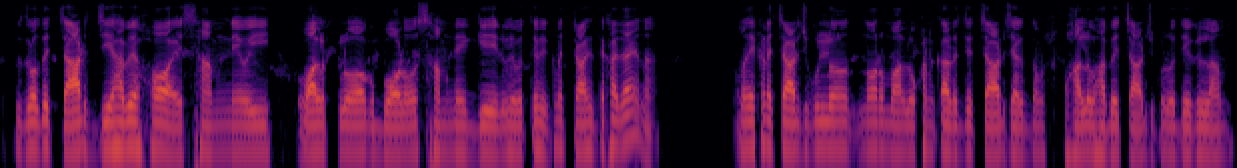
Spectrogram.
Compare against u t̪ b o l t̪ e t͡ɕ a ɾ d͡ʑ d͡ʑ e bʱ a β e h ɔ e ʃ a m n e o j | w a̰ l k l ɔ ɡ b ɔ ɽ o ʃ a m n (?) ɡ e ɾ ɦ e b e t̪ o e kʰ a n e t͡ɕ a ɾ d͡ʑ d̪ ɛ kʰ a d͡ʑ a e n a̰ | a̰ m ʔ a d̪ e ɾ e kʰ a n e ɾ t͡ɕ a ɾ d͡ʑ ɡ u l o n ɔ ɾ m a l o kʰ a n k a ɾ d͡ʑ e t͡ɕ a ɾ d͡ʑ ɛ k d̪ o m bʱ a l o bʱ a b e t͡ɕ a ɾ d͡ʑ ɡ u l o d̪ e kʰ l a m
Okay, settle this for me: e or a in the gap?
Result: e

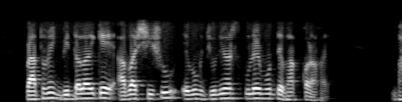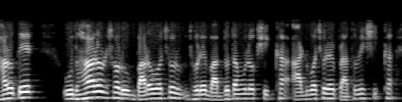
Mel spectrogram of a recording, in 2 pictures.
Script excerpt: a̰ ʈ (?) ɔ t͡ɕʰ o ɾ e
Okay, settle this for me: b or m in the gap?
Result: b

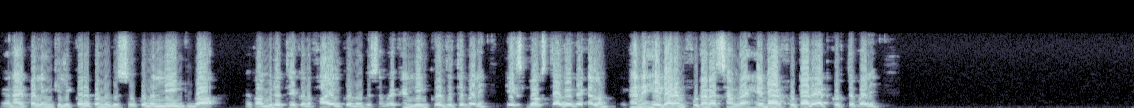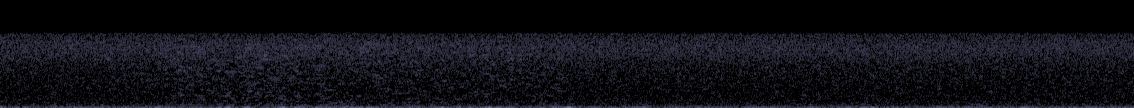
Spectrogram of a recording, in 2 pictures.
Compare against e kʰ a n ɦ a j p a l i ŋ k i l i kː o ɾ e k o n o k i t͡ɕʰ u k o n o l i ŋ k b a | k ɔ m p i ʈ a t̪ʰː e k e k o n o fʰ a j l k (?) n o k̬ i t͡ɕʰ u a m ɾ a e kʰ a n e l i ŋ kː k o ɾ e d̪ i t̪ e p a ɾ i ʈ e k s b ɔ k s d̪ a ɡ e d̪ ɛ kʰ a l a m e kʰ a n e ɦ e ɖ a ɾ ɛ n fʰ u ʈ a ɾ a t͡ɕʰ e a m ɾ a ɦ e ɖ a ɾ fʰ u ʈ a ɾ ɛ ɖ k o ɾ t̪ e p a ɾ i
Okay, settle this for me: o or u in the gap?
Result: o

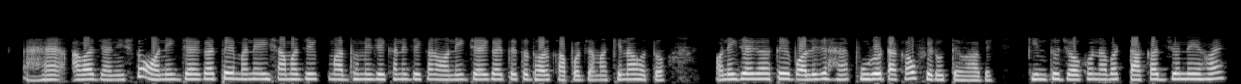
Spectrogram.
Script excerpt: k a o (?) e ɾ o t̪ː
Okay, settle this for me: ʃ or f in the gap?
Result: f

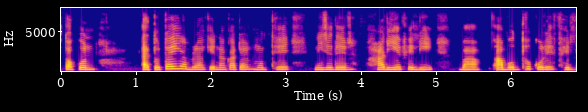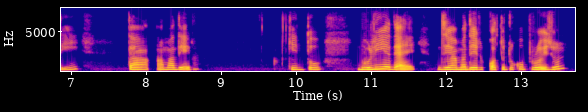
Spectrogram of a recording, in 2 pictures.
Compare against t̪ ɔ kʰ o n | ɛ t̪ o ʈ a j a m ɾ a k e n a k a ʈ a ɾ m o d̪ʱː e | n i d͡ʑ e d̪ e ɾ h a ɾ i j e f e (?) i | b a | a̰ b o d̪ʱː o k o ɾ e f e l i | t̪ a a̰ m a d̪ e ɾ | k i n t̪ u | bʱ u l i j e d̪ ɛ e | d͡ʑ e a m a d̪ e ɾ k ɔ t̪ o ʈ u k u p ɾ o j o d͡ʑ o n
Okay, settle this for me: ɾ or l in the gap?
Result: l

